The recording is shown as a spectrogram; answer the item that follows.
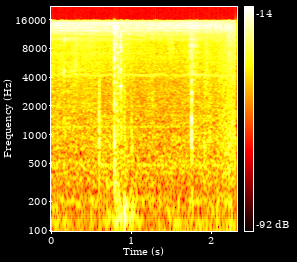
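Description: A few faint, short metallic clicks from a hand tool as a carbon reamer is backed out of a diesel engine's pre-chamber, over quiet room tone.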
